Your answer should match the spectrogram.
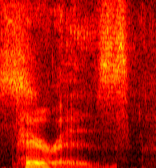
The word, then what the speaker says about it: Perez: that George Perez would have drawn, for correct pronunciation. Perez.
